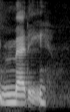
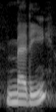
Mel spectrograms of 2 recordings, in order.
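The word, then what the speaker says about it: Métis: The book didn't really, it described Lucky as Metis, M-E-T-I-S. – I think it's pronounced Medi. – Medi, okay.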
